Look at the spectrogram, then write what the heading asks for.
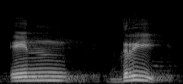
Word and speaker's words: इंद्री: हाँ हाँ, अब जरा द्र वाली जगह पे पहुंचोगे ना तो धीरे हो जाना, और ये देखना ई की मात्रा लगाए किस पे हो। उच्चारण करो, इंद्री, री आया, मतलब र पर लगी है सर मात्रा, और जिसके साथ स्वर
